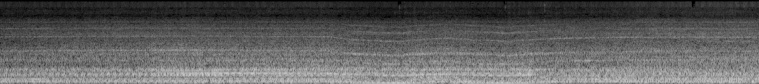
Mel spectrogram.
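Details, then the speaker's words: 2008 Honda GL1800 Goldwing flat-six idling in neutral with clutch out: thin wavering whine drifting in pitch above the engine note, vibration felt at the clutch; abnormal noise, source not yet found. "In neutral, clutch out. Clutch vibrating right here."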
